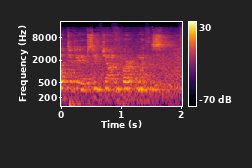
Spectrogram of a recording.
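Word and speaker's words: Berchmans: John Berkman's, and I'm saying Berkman's, and most people around here pronounce it as it's spelled, Birchman's. But when we started the boys' school in 2006, we asked the Jesuits what was the correct pronunciation, because John Berkman's was from Dietz, Belgium, which is in the Flemish part, is really pronounced Berkmans. So both are acceptable, but that's why you'll say Berkman's.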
